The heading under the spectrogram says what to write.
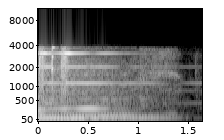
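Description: A single struck Nepalese meditation bowl rings out, its bright sustained tones humming steadily and fading slowly over a second or so, heard alone with no talking.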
